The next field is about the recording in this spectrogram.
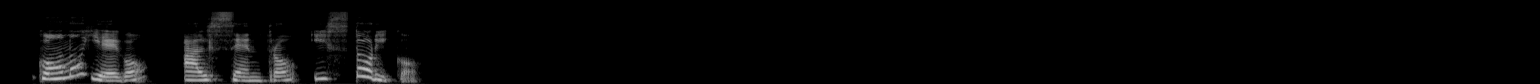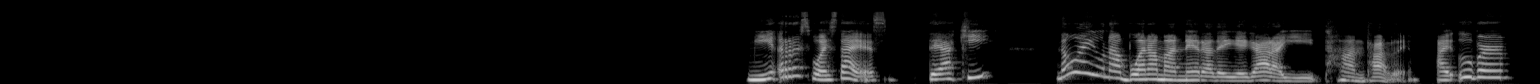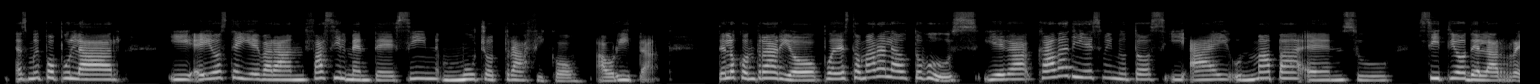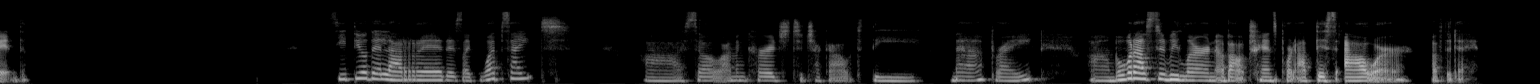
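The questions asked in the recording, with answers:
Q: Um, but what else did we learn about transport at this hour of the day?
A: It's late, so there's no good way to get there; Uber is easy with little traffic now, and the bus comes every 10 minutes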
